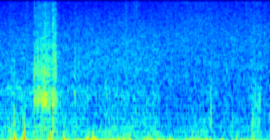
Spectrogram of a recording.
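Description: Hikers clambering up a boulder scramble: irregular scuffs and knocks of shoes and hands on rock, with handling bumps on the camera and a short hiss of scraping about half a second in.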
